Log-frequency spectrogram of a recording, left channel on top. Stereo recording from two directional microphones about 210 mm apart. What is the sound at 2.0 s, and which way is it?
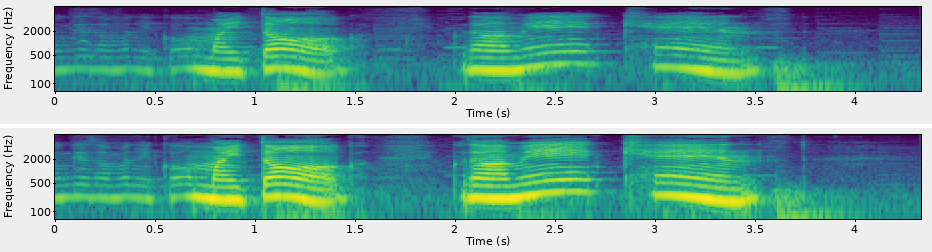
A woman's voice, 50° right (ahead or behind).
